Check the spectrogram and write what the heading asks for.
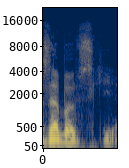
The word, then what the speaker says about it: Szabowski: lui François zabovski zabowski peut-être que le S ne se prononce pas juste on commence avec le Z François zabowski ah bah dit comme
